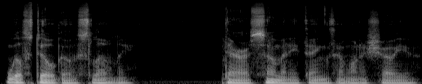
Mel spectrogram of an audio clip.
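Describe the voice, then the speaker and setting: An arrogant yet devoted vampire, played by a man for a romantic roleplay audio. His voice is extraordinarily deep with a husky rasp, recorded dry and close. He speaks deliberately and tenderly, like a patient, intimate teacher. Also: no echo, heavily acted. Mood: gentle, reassuring. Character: arrogant male vampire, devoted mate and patient mentor to a newly turned partner.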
